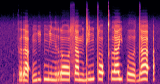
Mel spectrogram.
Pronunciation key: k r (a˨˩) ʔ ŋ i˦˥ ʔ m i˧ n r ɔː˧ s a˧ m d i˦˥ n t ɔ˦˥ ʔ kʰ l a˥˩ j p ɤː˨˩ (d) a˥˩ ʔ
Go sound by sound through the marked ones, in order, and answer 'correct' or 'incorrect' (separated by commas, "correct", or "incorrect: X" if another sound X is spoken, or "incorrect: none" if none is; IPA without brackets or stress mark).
correct, correct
